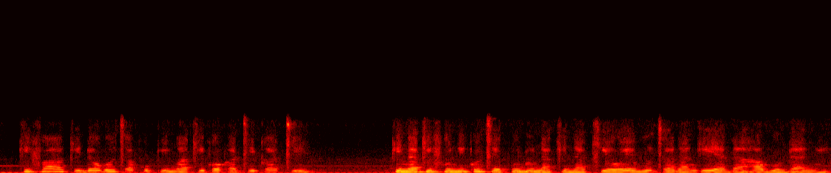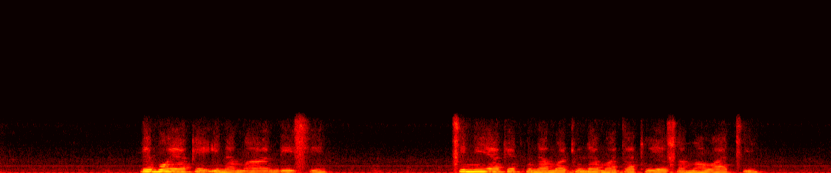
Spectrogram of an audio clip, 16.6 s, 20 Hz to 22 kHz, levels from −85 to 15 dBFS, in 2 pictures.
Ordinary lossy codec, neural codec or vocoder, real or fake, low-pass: Opus, 16 kbps; none; real; 7.2 kHz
